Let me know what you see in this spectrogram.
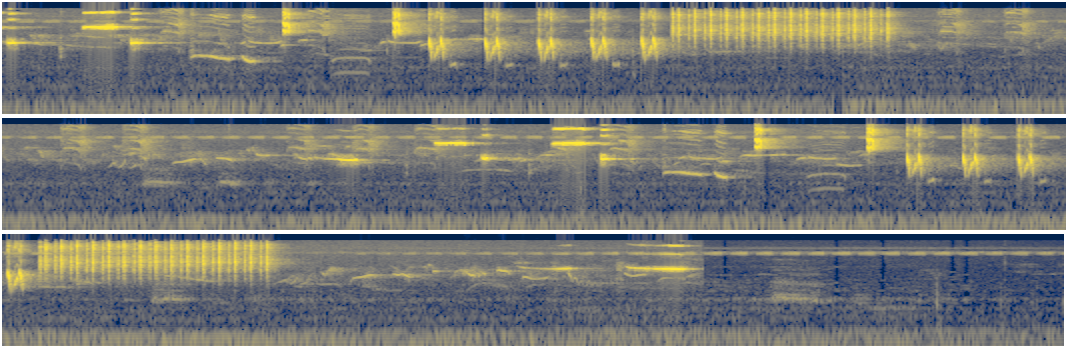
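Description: Small birds chirping and calling. Twice, about seven seconds apart, a run of rapid clicks leads into a harsh, high buzzing trill, over a thin steady high tone and a low rumble.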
